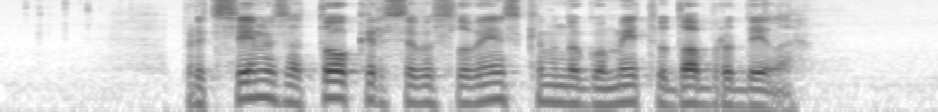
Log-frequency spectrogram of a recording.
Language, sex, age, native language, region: Slovenian, male, 18-29, Slovenian, Southeast Slovenia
